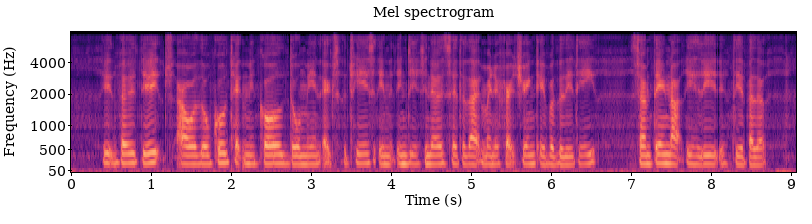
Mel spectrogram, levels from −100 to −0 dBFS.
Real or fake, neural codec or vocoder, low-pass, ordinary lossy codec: fake; autoencoder, 22.05 kHz, a latent of 192 numbers a frame, VITS, trained on many speakers; 7.2 kHz; none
